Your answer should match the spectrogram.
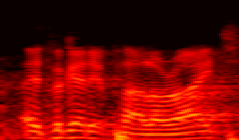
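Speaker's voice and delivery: usual speaking voice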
